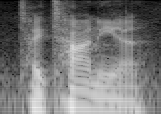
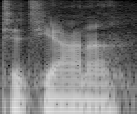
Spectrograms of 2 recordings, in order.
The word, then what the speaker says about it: Titania: is TI Titan tit Titania I don't know why I said titiana there's no I before the a I'm an idiot is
